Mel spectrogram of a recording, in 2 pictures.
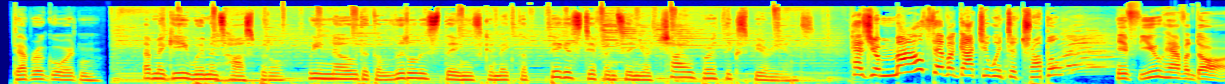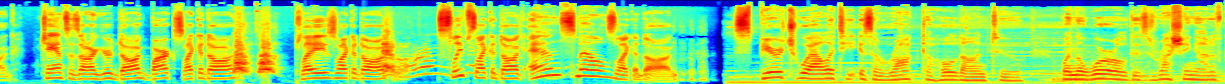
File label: Older Combo VO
